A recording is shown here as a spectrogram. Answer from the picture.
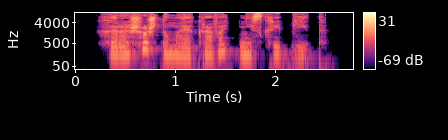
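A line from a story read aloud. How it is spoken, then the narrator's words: Whisper. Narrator (Russian): прошептала я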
